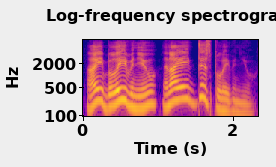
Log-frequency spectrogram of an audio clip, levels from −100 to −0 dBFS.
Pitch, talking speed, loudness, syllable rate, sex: 185 Hz, 230 wpm, -18 LUFS, 6.5 syllables/s, male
